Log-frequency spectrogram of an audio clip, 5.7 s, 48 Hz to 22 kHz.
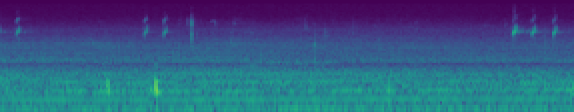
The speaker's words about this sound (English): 20 crossbills just sat down in the trees here, and it's about 9 o'clock now, and one of the birds, an orange male, is in the net.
